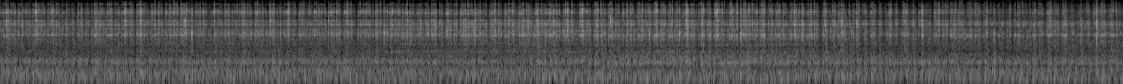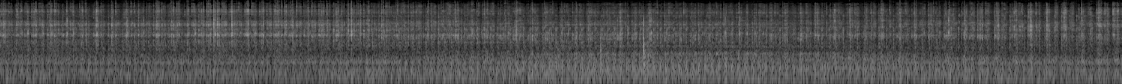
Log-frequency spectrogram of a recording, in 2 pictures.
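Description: Model Stirling engine running fast, a steady rapid clatter from its piston and spinning flywheels, driving a belt-driven Wilesco model hacksaw that saws through a toothpick. One sharp click stands out about three-quarters of the way through.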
